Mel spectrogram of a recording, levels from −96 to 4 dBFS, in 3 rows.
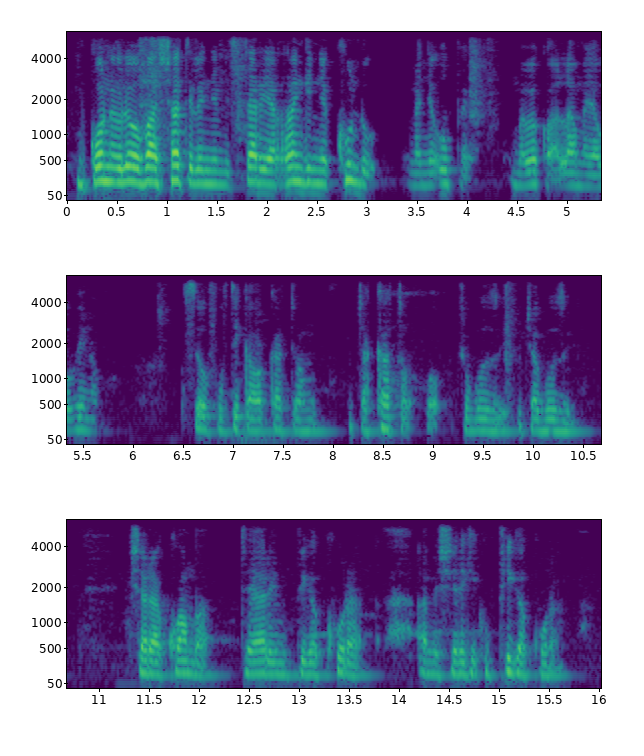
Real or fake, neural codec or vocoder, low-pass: real; none; 5.4 kHz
